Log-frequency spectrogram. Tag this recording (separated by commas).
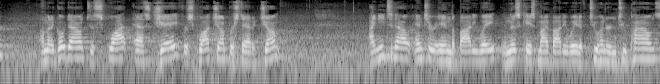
Speech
